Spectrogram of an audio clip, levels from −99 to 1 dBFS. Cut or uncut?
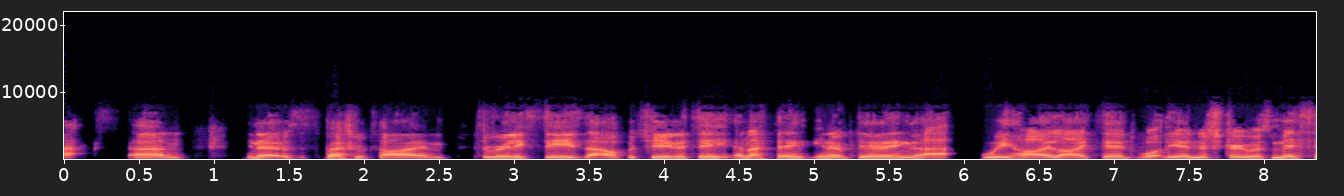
cut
